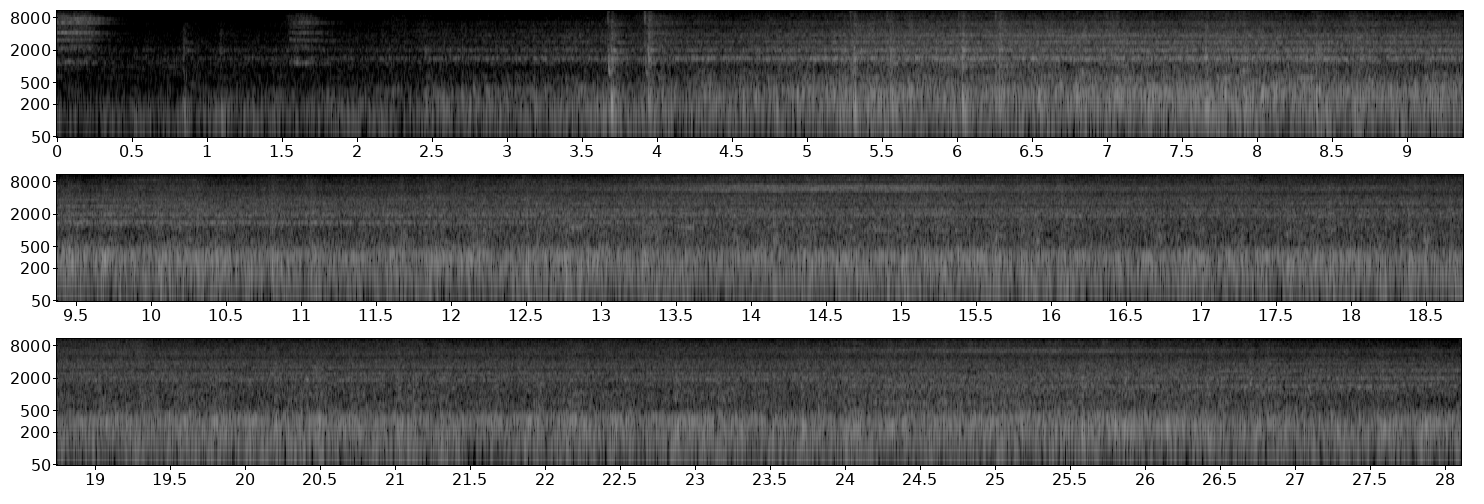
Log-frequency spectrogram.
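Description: A train passing on the tracks. It grows louder over the first few seconds, then runs steadily close by, a dense rumble with a thin high whine above it.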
